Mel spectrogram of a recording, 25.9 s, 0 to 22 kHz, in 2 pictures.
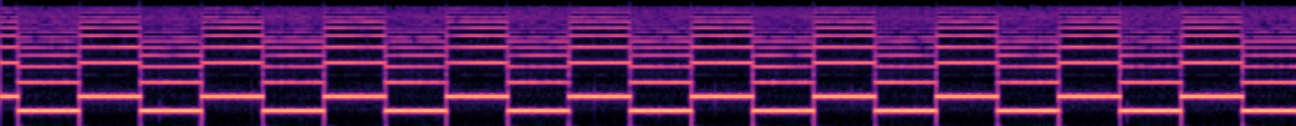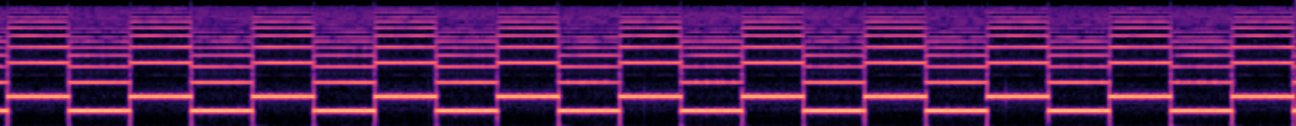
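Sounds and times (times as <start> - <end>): two-tone level crossing alarm: 0.0 - 25.9.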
